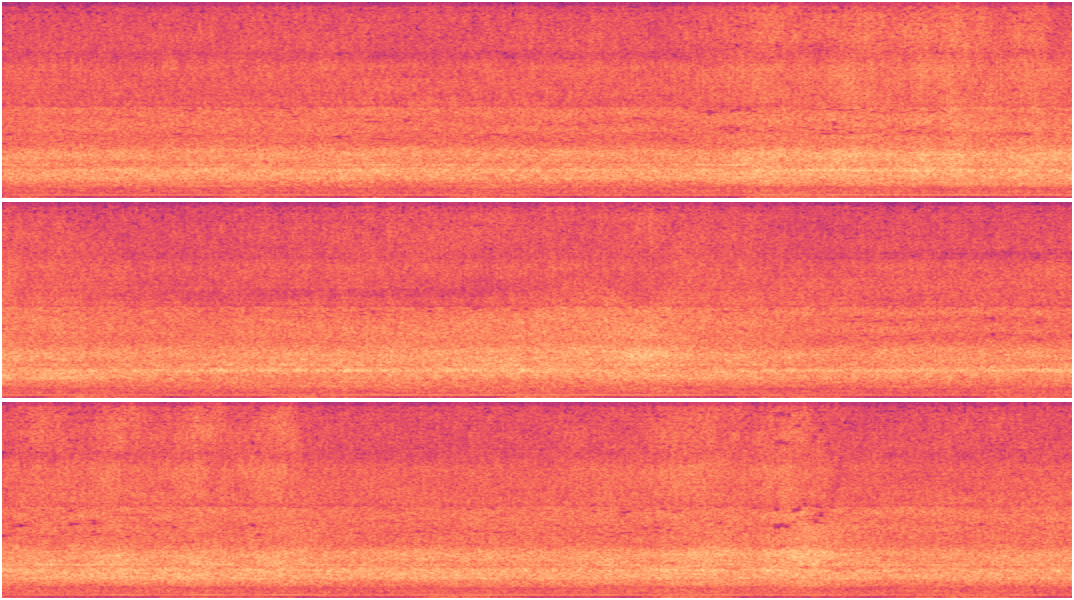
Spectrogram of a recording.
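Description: A blow dryer runs on damp hair during a haircut training session, giving a loud, steady airy roar with a low hum and rhythmic swells as the airflow shifts over the hair, lasting the full twenty-four seconds with no talking.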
